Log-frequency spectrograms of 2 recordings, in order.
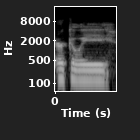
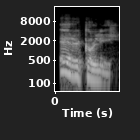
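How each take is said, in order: First: The name is said with English-style sounds. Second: The name is said with Italian-style sounds. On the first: The speaker calls it wrong. "I'm sure that's not how you pronounce it" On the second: The speaker calls it right. "He's Italian"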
